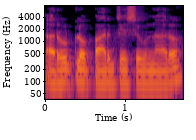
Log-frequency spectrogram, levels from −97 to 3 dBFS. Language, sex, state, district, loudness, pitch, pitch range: Telugu, male, Andhra Pradesh, Anantapur, -32 LUFS, 90 Hz, 90-100 Hz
